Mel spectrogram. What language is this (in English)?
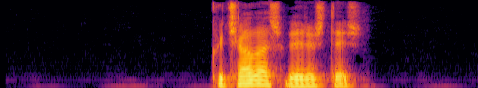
Mari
